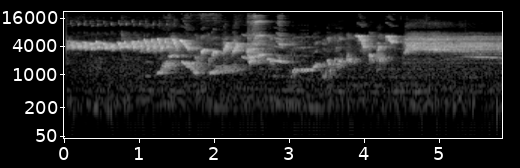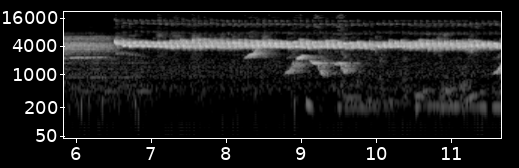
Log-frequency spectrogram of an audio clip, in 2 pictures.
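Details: White-rumped shama (murai batu) singing vigorously: varied whistled phrases, sliding and falling notes and quick chirps. A steady, high, buzzing drone runs through most of the recording, briefly dropping out before returning loudly.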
